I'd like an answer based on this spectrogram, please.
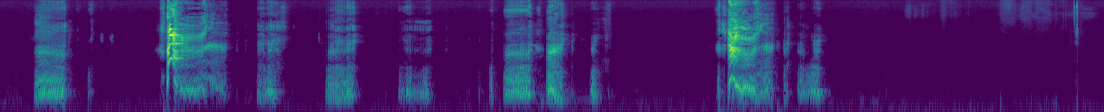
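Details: Yorkshire Terrier puppy Gracie, indoors, playing with a dog toy: short growling bursts mixed with sharp barks, about ten separate outbursts spread over the recording with quiet gaps between them.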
